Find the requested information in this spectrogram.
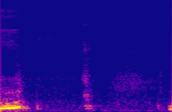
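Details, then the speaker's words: Snoring from a very old sleeping bulldog in a quiet room, low rumbling throaty bursts, loud. "i've just watched them back on my phone and realized that you can hear trevor snoring so loudly if you are new to my channel trevor is our very old bulldog who snores a lot"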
